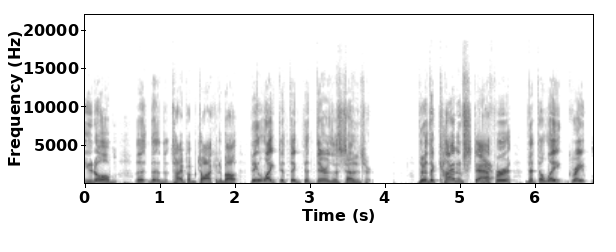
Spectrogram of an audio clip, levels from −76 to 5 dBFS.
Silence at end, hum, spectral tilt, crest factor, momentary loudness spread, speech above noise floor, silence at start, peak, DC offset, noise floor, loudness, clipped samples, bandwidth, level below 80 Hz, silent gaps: 0.15 s; none; -3 dB/octave; 20 dB; 7 LU; 39 dB; 0 s; -6 dBFS; under 0.1%; -64 dBFS; -24 LUFS; under 0.1%; 16.5 kHz; -62 dBFS; none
